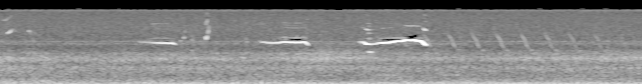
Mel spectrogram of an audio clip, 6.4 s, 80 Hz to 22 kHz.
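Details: High whistled calls of a bald eagle at its nest in North East Florida, captured by a camera on the morning of 22 February 2022. Three drawn, slightly slurred notes grow louder in turn over a steady low-pitched hum.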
